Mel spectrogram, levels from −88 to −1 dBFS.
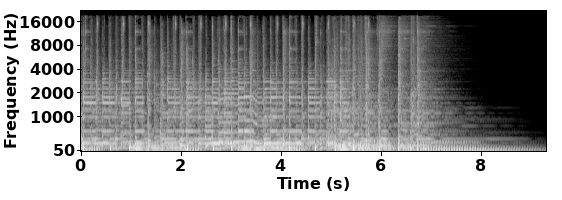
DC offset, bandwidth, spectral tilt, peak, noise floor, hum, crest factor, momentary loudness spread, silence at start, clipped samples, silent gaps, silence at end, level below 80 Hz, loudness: under 0.1%; 20 kHz; -5.5 dB/octave; 0 dBFS; -36 dBFS; none; 14 dB; 11 LU; 0 s; under 0.1%; none; 0.35 s; -24 dBFS; -15 LUFS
